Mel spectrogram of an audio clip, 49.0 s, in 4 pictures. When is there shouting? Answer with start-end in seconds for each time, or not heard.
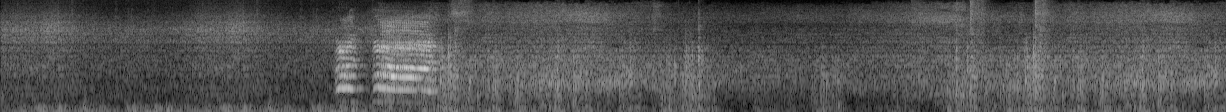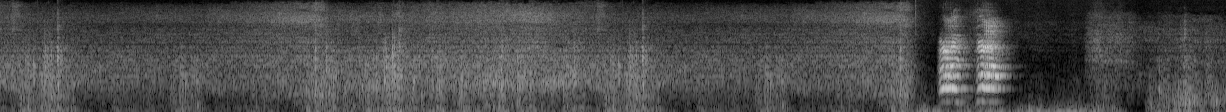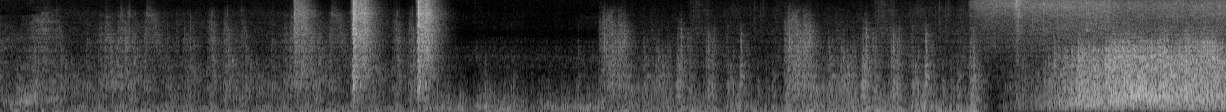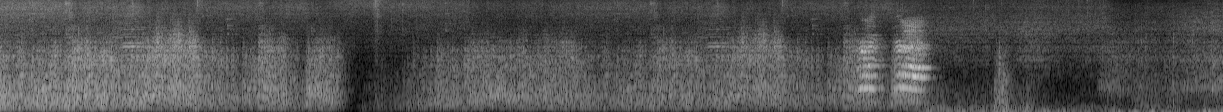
3.4-4.6, 21.6-22.2, 45.3-46.0.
